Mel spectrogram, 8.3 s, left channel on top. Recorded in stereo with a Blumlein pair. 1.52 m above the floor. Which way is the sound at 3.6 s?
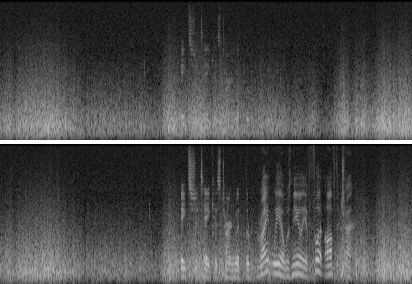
30° right.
